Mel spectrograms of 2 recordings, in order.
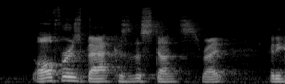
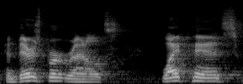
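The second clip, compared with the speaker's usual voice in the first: usual speaking voice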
